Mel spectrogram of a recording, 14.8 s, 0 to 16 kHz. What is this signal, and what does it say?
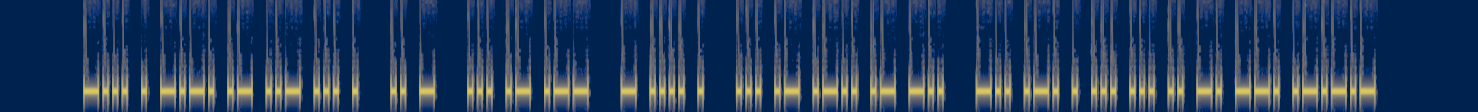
Morse code, heard as a keyed tone, about 25 wpm, 700 Hz. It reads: BECAUSE IT SAW THE SALAD DRESSING.
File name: practice / 25wpm / All-Age Appropriate Jokes - 25wpm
